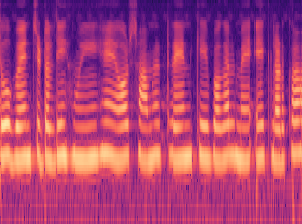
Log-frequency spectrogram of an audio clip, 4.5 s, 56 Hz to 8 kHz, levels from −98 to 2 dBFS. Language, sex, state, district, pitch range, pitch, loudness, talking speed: Hindi, female, Uttar Pradesh, Jalaun, 245-255 Hz, 250 Hz, -15 LUFS, 185 wpm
